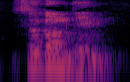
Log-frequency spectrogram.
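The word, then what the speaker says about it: সুগন্ধিম্: পরবর্তীতে আমি সুগন্ধিম। এটি অনুসারের উচ্চারণ আমি একটু আগে আপনাদেরকে বললাম অনুস্বার উচ্চারণ হবে ম। সেক্ষেত্রে এটির উচ্চারণ হবে সুগন্ধিম।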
